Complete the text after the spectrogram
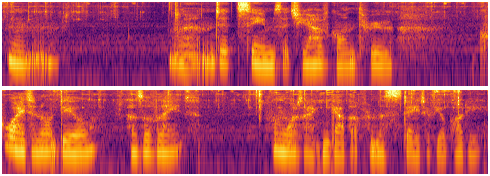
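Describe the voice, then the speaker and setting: A woman voicing a wealthy, possessive vampire in an audio roleplay, breathy and often whispering, with a teasing, haughty and condescending manner. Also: on the low side, fairly even intonation, slow, long pauses, warm tone, a little hiss or hum. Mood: stern, condescending. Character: wealthy, seductive, possessive female vampire toying with captive. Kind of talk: scripted audio roleplay monologue.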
